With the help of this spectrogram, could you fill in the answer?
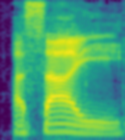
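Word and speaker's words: açaí: Number 1 on the list, and this one I constantly get wrong, asahi. Acai. – Oh, acai bowls. – Acai bowls. – Acai. – Acai. Yeah. All right, mate. Acai. You know how to say it.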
